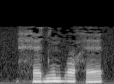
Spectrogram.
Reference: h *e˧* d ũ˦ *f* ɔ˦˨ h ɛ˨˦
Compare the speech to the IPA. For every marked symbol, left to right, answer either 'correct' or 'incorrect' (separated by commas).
incorrect, incorrect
